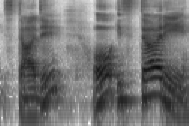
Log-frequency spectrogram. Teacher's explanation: pode ser substituído pelo som do r o nosso R não o puxado não or mas o r do português como caro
